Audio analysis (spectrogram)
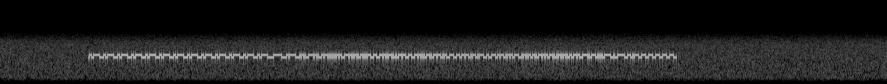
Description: NAVTEX (SITOR-B), 100 baud, 170 Hz shift, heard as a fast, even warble, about 1410 Hz centre. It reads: PROSZE O DODANIE SLOW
